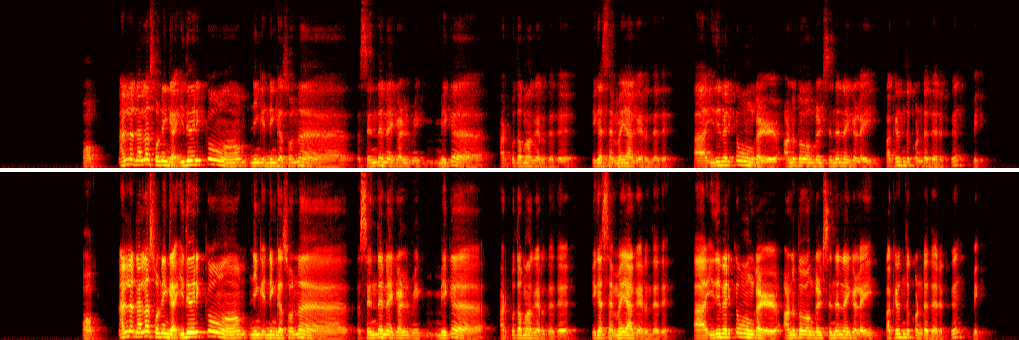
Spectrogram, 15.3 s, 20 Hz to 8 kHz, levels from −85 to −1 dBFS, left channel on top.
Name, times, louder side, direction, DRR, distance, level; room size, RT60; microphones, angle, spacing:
voice 1, 1.8-8.5 8.9-10.0 10.4-14.7, right 4 dB, 85° right, 0.8 m, -25 dB
14.0 x 6.3 x 5.1 m
head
